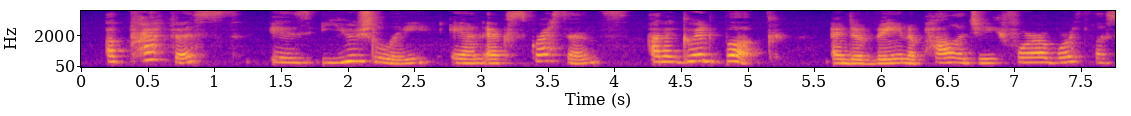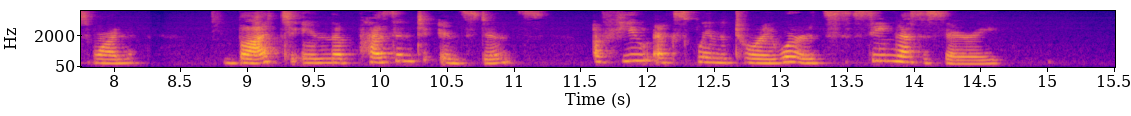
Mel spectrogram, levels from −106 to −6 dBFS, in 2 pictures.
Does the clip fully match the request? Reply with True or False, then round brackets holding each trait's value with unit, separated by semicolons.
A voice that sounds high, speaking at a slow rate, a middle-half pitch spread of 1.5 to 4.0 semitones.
False (240 Hz; 110 wpm; 4.4 semitones)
